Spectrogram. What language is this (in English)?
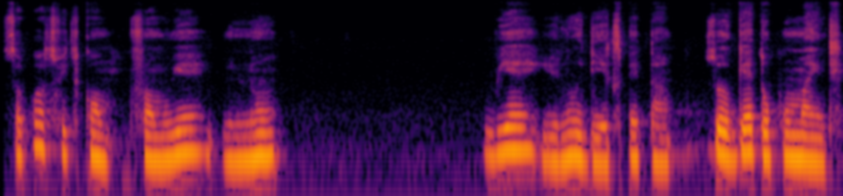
Nigerian Pidgin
